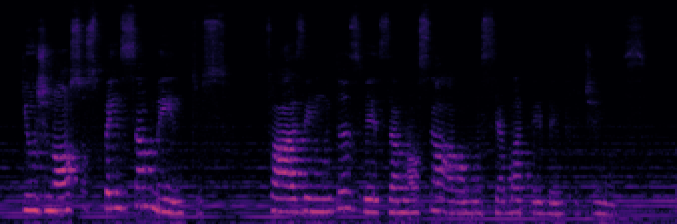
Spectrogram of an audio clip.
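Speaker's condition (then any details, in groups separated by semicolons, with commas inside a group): No condition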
